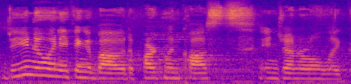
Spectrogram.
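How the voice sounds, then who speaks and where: A woman's voice: medium pitch, moderate pace, over music, rough recording. A woman interviewing a guest in casual chat, asking short questions with simple, slightly non-native phrasing.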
